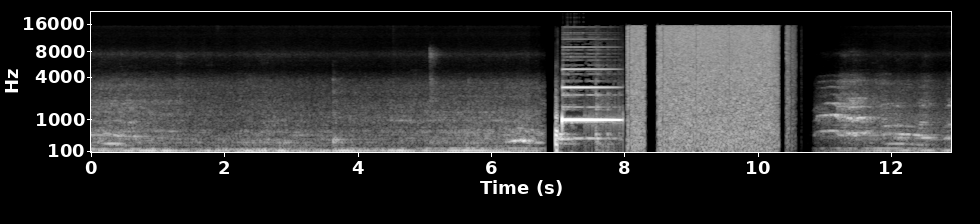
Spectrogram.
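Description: A loud, steady electronic beep about a second long starts suddenly about seven seconds in. It is followed, after a brief blip, by about two seconds of loud white-noise static that cuts off abruptly. Before the beep there is only a faint low hum.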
